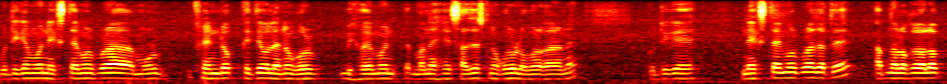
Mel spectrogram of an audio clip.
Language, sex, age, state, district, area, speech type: Assamese, male, 30-45, Assam, Nalbari, rural, spontaneous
